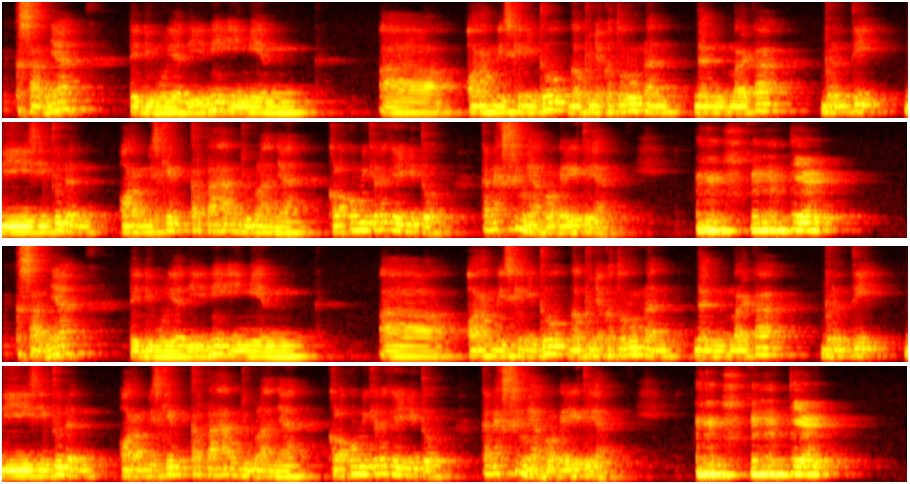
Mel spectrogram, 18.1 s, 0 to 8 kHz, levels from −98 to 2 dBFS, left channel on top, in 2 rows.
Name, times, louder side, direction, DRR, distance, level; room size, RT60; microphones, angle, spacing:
voice 1, 0.1-0.7 1.3-3.0 3.8-6.7 6.9-7.7 8.2-8.7 9.0-10.0 10.2-12.0 12.3-13.5 13.9-15.1, left 1 dB, 10° left, -3 dB, 0.5 m, -23 dB
voice 2, 16.0-17.2, equal, 85° right, 2 dB, 0.7 m, -18 dB
5.9 x 2.2 x 2.5 m, 0.80 s
head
